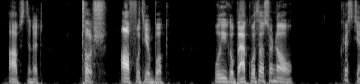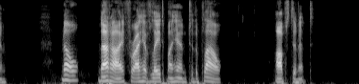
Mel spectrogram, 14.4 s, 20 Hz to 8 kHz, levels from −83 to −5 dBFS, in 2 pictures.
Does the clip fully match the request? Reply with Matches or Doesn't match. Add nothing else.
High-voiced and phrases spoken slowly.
Doesn't match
